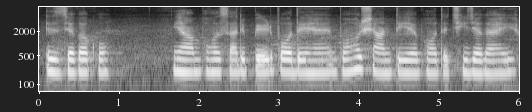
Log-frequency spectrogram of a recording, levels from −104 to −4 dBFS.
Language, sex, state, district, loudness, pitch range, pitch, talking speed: Hindi, female, Bihar, Muzaffarpur, -17 LUFS, 195-205 Hz, 200 Hz, 180 wpm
